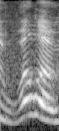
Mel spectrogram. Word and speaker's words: Willem: It's Willem, and his last name is technically Defoe, but he's used to people pronouncing it Defoe.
